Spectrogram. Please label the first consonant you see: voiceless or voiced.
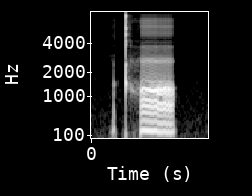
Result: voiceless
